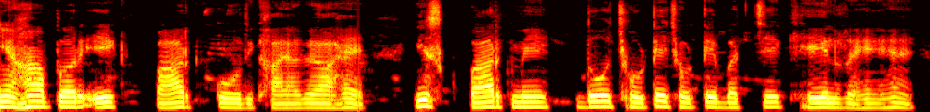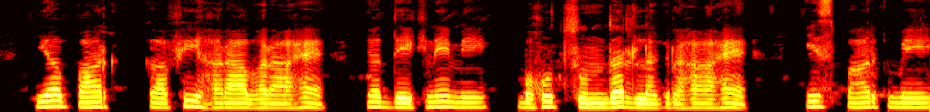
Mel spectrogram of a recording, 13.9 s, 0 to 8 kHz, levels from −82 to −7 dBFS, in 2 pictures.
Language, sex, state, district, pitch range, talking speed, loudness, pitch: Hindi, male, Bihar, Supaul, 125-140 Hz, 145 wpm, -18 LUFS, 130 Hz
